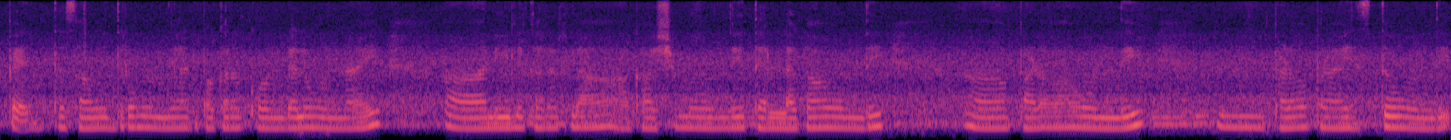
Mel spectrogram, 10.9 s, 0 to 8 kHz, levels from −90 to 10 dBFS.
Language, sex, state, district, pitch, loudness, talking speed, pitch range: Telugu, female, Andhra Pradesh, Guntur, 185 Hz, -32 LUFS, 110 wpm, 180-190 Hz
